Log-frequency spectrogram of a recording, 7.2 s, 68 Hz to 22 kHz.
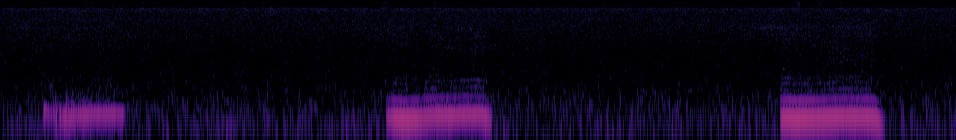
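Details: Sleeping cat: three soft, even, humming snores about 3 seconds apart, roughly 21 breaths a minute; harmless snoring.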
